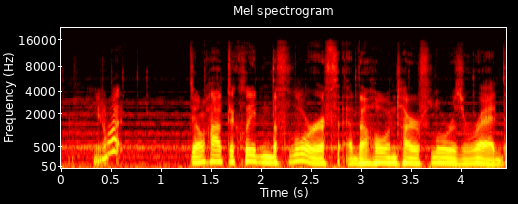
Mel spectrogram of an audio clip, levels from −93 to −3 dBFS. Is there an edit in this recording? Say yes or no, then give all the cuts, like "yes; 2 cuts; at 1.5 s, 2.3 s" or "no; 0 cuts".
no; 0 cuts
